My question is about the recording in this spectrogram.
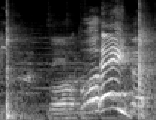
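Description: A sharp knock right at the start and another near the end, from the padded ball of an arcade boxing machine being struck. In between, a loud, drawn-out shout rises and then falls in pitch.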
